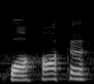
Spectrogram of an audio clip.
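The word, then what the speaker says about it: Oaxaca: use those also but it's definitely pronounced way different than what it says right I'm going to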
